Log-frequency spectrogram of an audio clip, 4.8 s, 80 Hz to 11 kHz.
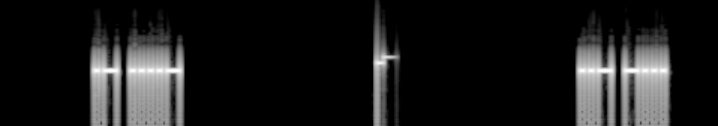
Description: Morse code, heard as a keyed tone, about 40 wpm, 700 Hz. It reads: A4 UB
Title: All Cut Numbers - 2-Digit 40wpm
